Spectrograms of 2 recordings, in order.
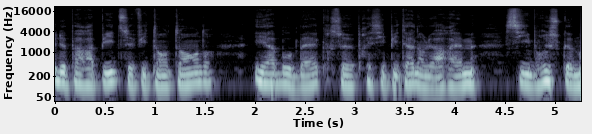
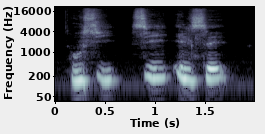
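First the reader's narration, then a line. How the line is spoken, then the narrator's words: Anguished cry. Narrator (French): s'écria la jeune femme en se tordant les mains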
